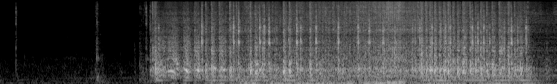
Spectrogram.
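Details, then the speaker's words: BMW E34, long-sitting car on fuel probably from 2008: quiet relay-like clicks, then rough cranking with ragged firing for about four seconds and smoke out the back before it dies; fires but won't run, old fuel suspected. "And it started, and there's smoke coming out the back as well. There was smoke, so it's firing, it's trying to go."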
